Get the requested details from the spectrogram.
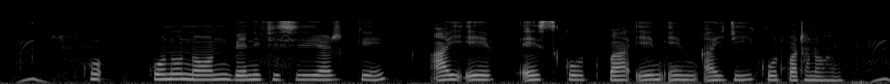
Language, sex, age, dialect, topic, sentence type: Bengali, female, 18-24, Northern/Varendri, banking, statement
